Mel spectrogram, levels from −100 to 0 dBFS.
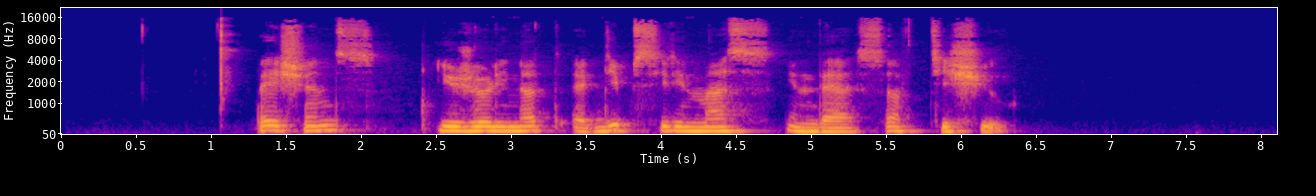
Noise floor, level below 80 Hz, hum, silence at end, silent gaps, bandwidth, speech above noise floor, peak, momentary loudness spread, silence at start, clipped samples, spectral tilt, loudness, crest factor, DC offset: -85 dBFS; -58 dBFS; none; 1.8 s; none; 16 kHz; 63 dB; 0 dBFS; 12 LU; 1.05 s; under 0.1%; -5 dB/octave; -23 LUFS; 24 dB; under 0.1%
